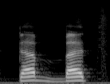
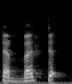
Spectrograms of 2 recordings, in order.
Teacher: On the ta, there's a bit of hams when you have a sakina on top.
